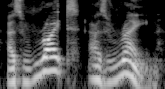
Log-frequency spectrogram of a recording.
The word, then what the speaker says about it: as right as rain: We would say the phrase like this: I feel as right as rain. So the stress is on right and rain.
